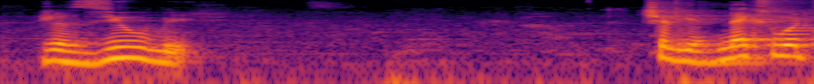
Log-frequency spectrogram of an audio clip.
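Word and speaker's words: résumé: हम ऐसे बहुत से इसको resume बोलते हैं, जो कि गलत है. 70% इंडियंस इसको गलत प्रोनाउंस करते हैं. करेक्ट प्रोनाउंसिएशन, इसका जो सही प्रोनाउंसिएशन है वो है resume.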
